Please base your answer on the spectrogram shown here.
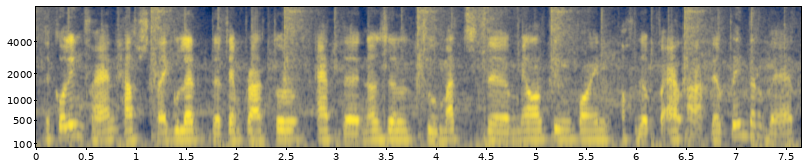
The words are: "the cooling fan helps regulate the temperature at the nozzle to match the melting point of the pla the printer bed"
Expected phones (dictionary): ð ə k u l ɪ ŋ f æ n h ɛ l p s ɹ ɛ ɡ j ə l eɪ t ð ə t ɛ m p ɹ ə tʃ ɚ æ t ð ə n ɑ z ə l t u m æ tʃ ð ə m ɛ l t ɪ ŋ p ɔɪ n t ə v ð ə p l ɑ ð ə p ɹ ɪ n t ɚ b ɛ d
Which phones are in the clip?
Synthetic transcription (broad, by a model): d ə k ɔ l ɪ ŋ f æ n h ɛ l p s ɹ ɛ ɡ j ə l eɪ t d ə t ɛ m p ɹ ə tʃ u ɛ t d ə n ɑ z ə l t u m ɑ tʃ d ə m ɛ l t ɪ ŋ p ɔɪ n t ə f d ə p l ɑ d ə p ɹ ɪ n t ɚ b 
